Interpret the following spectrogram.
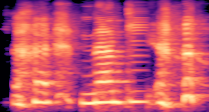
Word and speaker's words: Nantli: Nantli, como me dicen, no Nagni, puedo pronunciarlo.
